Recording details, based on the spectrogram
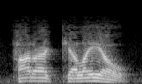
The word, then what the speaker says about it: parakaleo: The word exhort is parakaleo, P-A-R-A-K-A-L-E,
